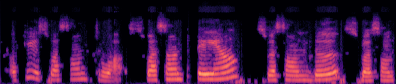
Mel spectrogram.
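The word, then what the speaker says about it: soixante-trois: hear Swasant A Trois. Don't pronounce A. Okay. Swasant Trois.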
